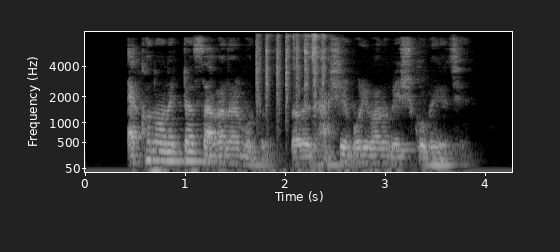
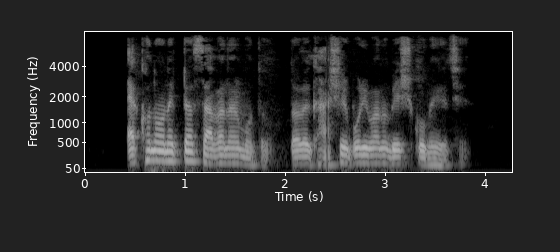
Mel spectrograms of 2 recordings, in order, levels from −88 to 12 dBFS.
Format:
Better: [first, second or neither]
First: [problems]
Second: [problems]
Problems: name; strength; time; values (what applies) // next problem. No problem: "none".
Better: second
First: background sound (Tambourine); 3 dB below the speech // room echo; dies away in 0.2 s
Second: none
